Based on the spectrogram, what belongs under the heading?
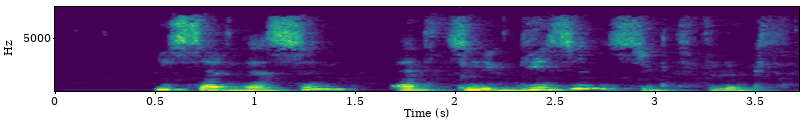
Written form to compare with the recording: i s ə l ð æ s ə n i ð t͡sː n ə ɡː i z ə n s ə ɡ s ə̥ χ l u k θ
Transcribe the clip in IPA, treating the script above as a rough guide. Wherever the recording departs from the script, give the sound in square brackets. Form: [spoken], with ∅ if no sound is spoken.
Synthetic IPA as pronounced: i s ə [ɾ] ð æ s ə n [æ] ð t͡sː n ə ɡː i z ə n s ə ɡ [θ] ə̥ [f] l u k θ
